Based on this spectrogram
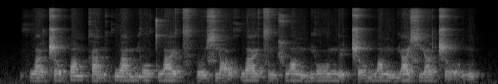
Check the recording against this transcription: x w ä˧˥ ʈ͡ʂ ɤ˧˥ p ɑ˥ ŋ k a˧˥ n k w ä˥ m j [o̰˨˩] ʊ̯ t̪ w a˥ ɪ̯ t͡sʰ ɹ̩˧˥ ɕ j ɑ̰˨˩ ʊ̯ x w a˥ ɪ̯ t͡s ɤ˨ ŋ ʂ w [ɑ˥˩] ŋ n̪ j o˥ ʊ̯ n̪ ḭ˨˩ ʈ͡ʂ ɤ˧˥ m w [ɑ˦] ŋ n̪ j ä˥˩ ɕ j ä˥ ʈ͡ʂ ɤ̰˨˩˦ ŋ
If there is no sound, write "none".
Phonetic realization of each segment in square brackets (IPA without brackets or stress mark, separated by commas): o˥˩, ɑ˥˩, ɑ˥˧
